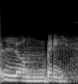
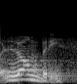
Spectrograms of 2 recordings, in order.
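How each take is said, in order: First: "lombriz" stressed on the last syllable, lomBRIZ; stress on BRIZ. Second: "lombriz" wrongly stressed on the first syllable, LOMbriz; stress on LOM. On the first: Teacher showing learners the correct accent, stressing lomBRIZ. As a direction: land the weight on BRIZ in "lombriz". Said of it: "yo digo". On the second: Teacher showing learners the wrong accent, stressing LOMbriz. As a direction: hit LOM and let briz drop in "lombriz". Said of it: "porque yo no digo". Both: Shown as a demonstration.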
